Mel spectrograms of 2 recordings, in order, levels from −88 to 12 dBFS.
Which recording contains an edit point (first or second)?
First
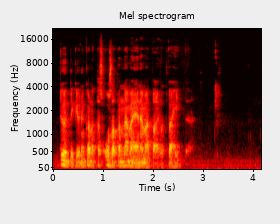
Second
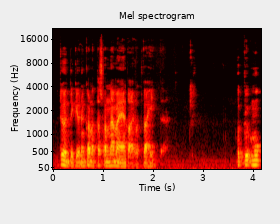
second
